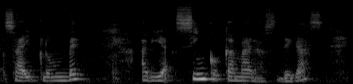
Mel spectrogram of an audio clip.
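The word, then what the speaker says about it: Zyklon: el gas si bueno se escribe ciclón pero se pronuncia saint-cloud había cinco cámaras de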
